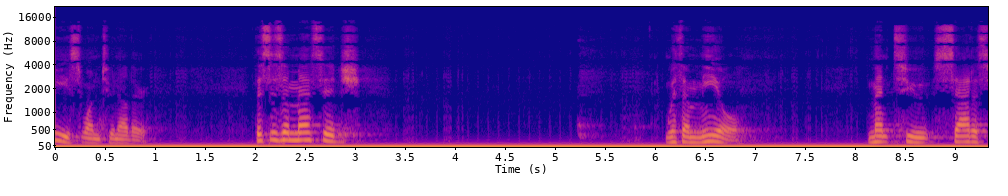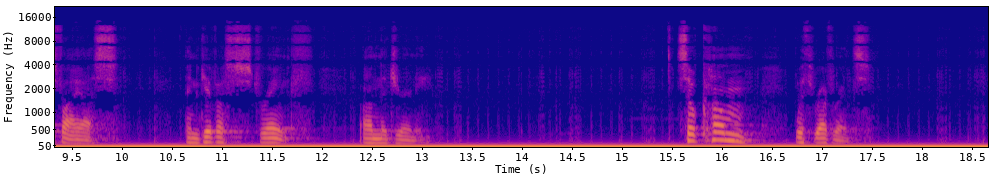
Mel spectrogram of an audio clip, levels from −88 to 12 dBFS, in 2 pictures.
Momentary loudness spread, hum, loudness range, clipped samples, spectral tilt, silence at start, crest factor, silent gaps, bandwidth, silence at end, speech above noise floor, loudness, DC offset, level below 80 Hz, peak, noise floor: 18 LU; none; 9 LU; under 0.1%; -6 dB/octave; 0 s; 20 dB; none; 14.5 kHz; 0 s; 30 dB; -27 LUFS; 10%; -54 dBFS; -10 dBFS; -56 dBFS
